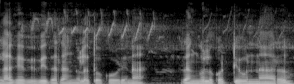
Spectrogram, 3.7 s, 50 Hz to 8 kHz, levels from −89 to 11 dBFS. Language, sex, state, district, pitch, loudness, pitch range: Telugu, male, Andhra Pradesh, Sri Satya Sai, 90 Hz, -21 LUFS, 85-90 Hz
